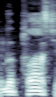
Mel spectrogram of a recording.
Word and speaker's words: LaPlace: That's how you say it, Laplace.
